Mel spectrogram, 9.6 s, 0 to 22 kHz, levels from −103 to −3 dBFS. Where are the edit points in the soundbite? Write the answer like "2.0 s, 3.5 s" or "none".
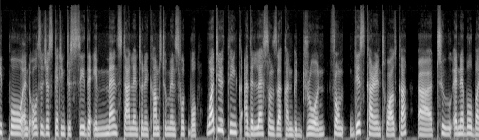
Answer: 4.0 s, 6.6 s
